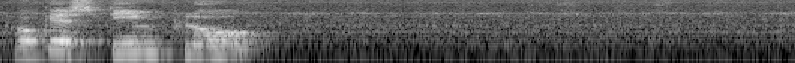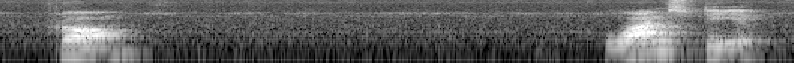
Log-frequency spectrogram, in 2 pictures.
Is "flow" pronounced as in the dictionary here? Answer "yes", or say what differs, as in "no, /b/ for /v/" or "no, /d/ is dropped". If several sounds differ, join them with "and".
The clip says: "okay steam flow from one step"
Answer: no, /p/ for /f/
